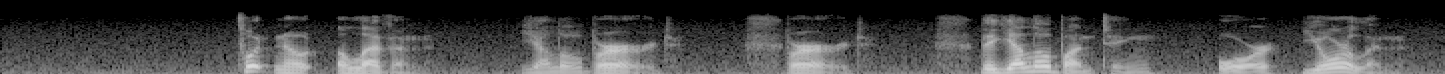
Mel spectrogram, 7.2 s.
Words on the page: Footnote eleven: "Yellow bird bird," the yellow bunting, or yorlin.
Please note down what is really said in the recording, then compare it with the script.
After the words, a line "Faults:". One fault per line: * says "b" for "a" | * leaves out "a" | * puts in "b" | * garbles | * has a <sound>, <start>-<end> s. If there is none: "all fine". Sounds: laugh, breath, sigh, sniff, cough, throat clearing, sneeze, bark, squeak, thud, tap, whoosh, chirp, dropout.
Footnote eleven: "Yellow bird bird," the yellow bunting, or yorlin.
Faults:
all fine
